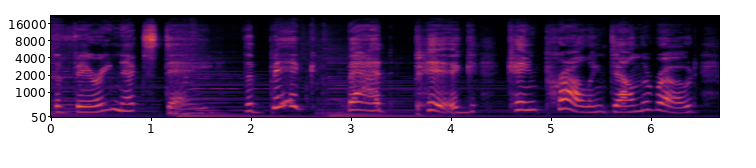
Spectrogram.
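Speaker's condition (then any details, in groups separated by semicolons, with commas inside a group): No condition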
